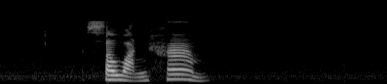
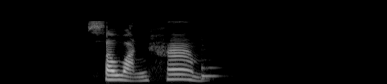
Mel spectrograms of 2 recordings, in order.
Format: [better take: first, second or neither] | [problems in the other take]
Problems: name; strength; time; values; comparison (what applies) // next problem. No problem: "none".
first | noise reduction (neural mask model DeepFilterNet 3)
